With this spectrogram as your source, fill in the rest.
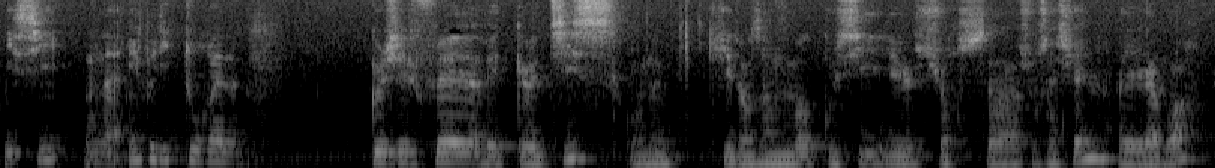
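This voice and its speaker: A teenage boy presenting his Lego build for his channel in a casual, halting way, often restarting his sentences. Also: fairly high pitch, darkish tone, a little hiss or hum. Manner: hesitant, many fillers and restarts. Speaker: YouTube host showing a Lego build. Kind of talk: casual video walkthrough.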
